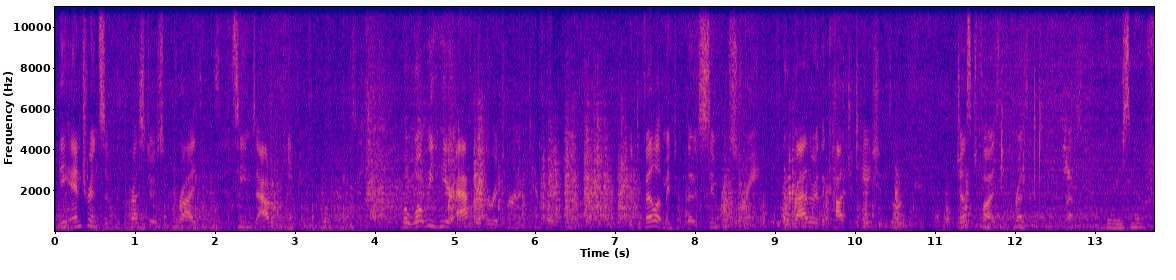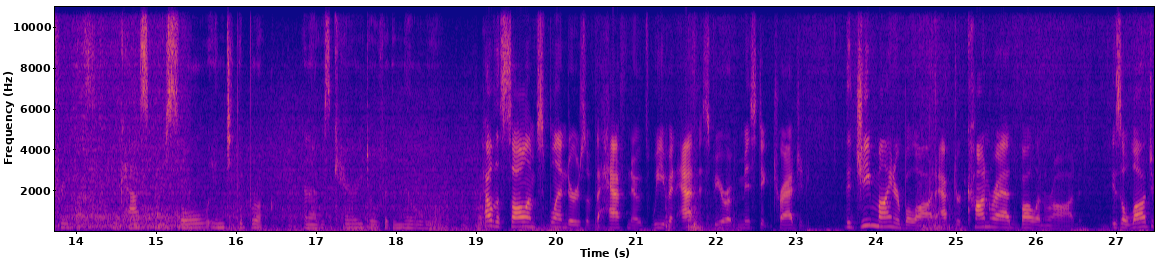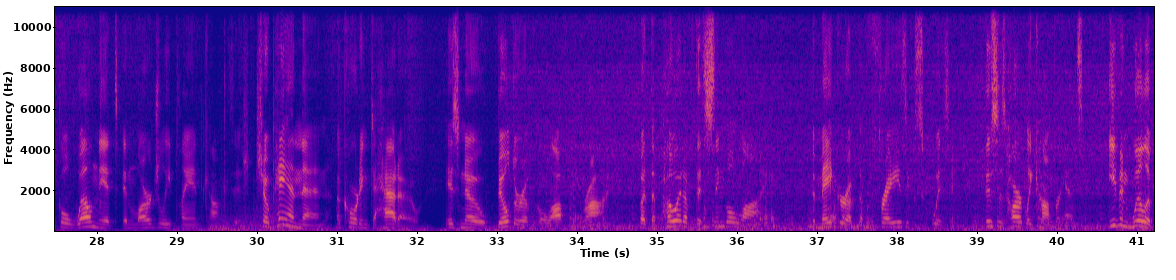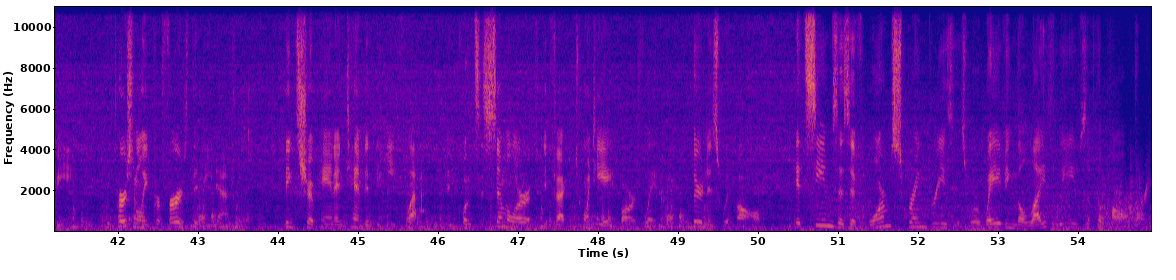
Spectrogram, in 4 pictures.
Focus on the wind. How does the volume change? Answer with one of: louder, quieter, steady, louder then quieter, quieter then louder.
quieter then louder.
